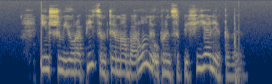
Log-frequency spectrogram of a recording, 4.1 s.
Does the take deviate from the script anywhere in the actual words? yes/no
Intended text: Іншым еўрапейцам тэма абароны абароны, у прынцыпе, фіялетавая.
yes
